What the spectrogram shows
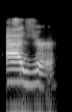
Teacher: sound is the same so it's the same position as sh so it's the same position as the sh sound but it's voiced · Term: z h sound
